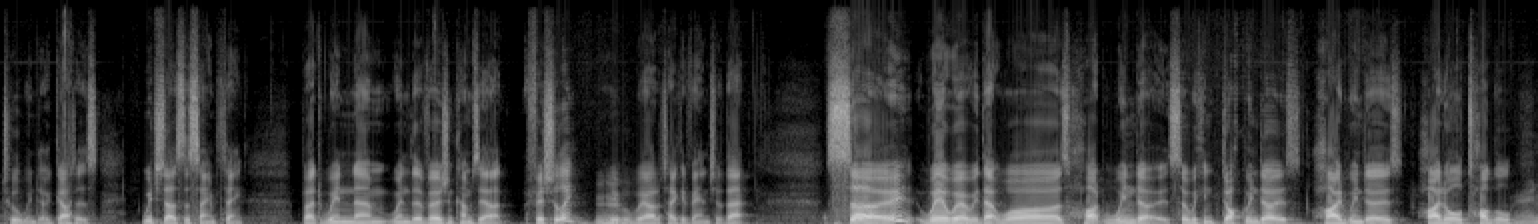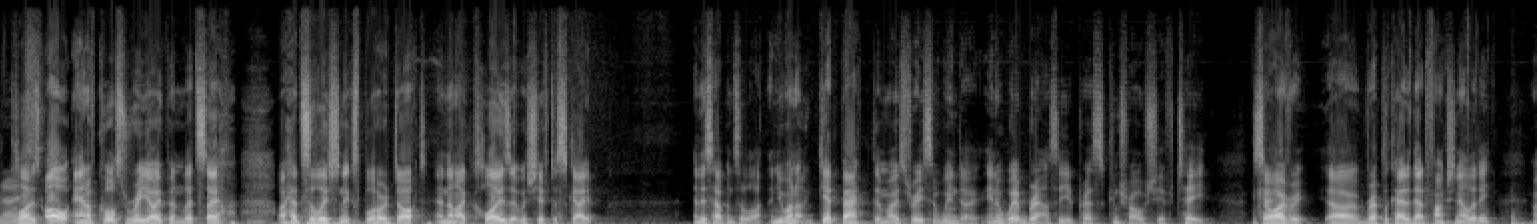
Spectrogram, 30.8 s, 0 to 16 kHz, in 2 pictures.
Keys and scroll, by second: 2.6 alt+w, 17.3 ctrl+alt+l, 18.9 ctrl+Insert, 30.0 ctrl+shift+t.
